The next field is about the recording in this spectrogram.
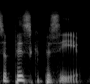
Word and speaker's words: episcopacy: Now, I would want to say episcopacy, but no, it's episcopacy. E-P-I-S-C-O-P-A-C-Y.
